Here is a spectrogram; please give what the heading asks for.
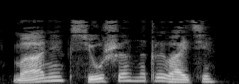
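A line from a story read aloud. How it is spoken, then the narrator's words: Quiet. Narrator (Russian): негромко сказала хозяйка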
